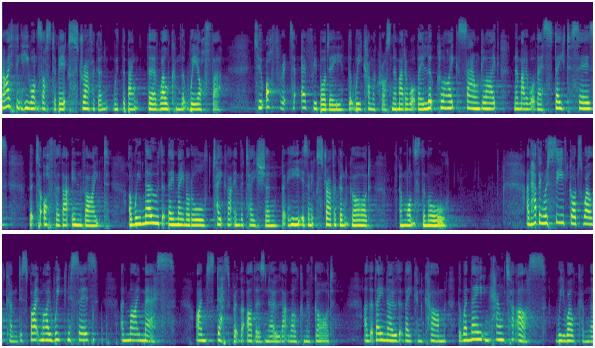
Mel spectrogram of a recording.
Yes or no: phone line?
no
